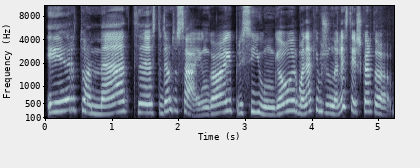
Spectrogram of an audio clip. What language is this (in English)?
Lithuanian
